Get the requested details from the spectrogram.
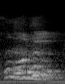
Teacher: If you put too much emphasis on the O and shorten the ni too much, it starts to sound like you're saying Mr. Demon instead of older brother.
